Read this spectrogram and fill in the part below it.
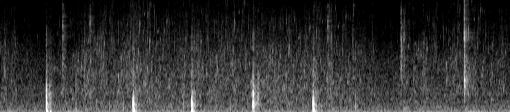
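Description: A pickaxe chips at stone in short, regular knocks.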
